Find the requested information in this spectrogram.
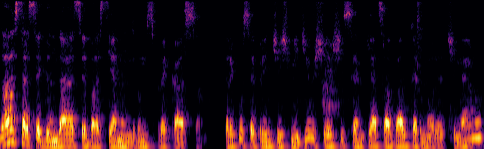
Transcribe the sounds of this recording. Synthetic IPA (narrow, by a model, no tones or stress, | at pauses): laast̪ase̞ɡɨnd̪ease̞bast̪ianɨnd̪ɾumspɾe̞kasə̰ | t̪ɾe̞kuse̞pɾint͡ʃiʃmid͡ʒiwʃieʃise̞ɨnpjat̪savalt̪e̞rməɾət͡ʃineanu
